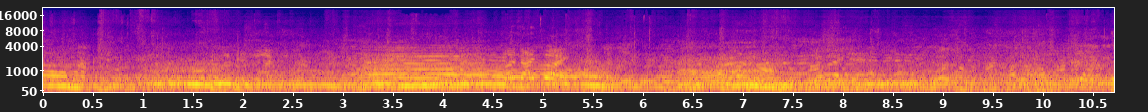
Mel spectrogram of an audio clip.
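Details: Improved-breed dairy cows and calves at Ambari cattle market, 15 April 2026; overlapping deep moos, with one louder, brighter bellow in the middle and sliding calls later, over voices of buyers and sellers.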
